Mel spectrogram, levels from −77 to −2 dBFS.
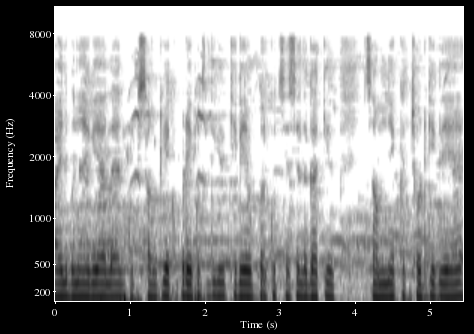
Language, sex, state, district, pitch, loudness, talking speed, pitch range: Hindi, male, Rajasthan, Bikaner, 145 Hz, -17 LUFS, 255 wpm, 140-145 Hz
